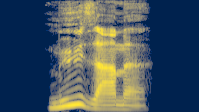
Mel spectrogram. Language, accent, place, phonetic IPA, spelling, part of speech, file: German, Germany, Berlin, [ˈmyːzaːmə], mühsame, adjective, De-mühsame.ogg
- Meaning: inflection of mühsam: 1. strong/mixed nominative/accusative feminine singular 2. strong nominative/accusative plural 3. weak nominative all-gender singular 4. weak accusative feminine/neuter singular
